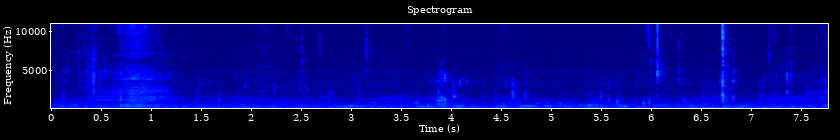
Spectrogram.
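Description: Faint chewing of a mouthful of rice, beans and chicken eaten by hand, with a few soft clicks in the second half.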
